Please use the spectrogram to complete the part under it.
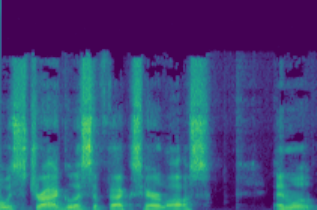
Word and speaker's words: astragalus: So again, as I started off, astragalus, that's the way you pronounce this, is known as a guardian root.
